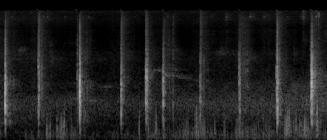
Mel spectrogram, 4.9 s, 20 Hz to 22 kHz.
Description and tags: Gravel Footsteps
Recorded using a zoom h2n recorder. Footsteps on gravel. Edited in audacity.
